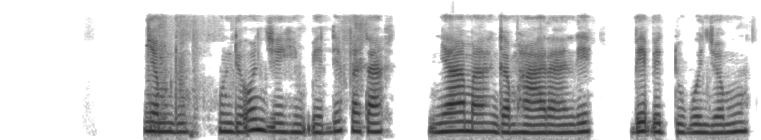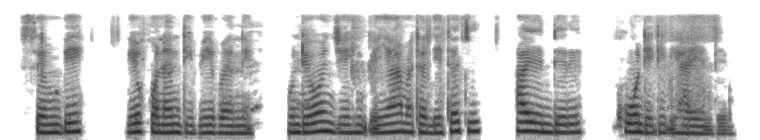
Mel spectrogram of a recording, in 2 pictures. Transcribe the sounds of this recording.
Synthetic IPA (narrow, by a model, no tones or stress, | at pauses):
ɲamduhundɛɔnd͡ʒɛɦimɓɛdɛfata | ɲaːmaŋɡamɦaɾandɛ | bɛɓɛdːuɡɔɲd͡ʒamu | sɛmbɛ | bɛkɔnandibɛbanɛ | hundɛɔnd͡ʒɛhimɓɛ̰ɲamatadɛtati | hajɛndɛɾɛ | kʰɔndɛɗiɗiɦajɛndɛ̰ɾɛ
